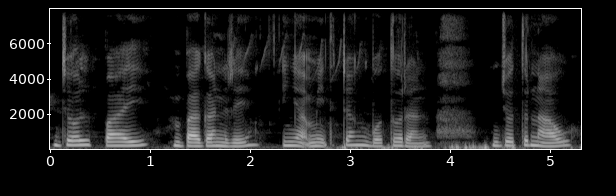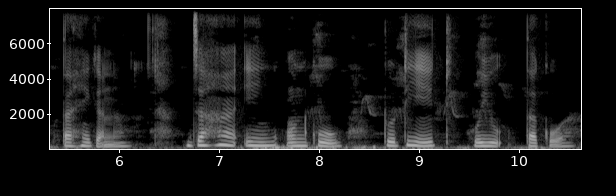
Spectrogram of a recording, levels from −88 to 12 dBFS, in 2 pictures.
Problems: background sounds at intervals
